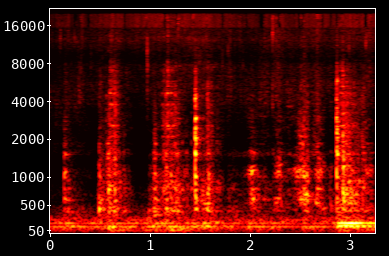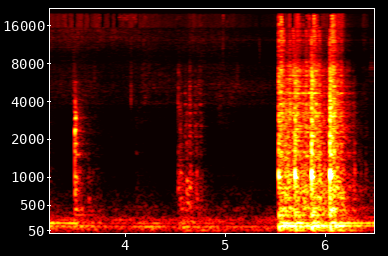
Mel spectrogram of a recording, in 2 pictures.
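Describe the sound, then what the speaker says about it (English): Rice with minced garlic is stirred and browning in a pan for Mexican fried rice, giving a quiet, intermittent scraping and soft sizzle with a louder stirring burst near the end. "Give that a little bit of a stir, let it brown a little bit."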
